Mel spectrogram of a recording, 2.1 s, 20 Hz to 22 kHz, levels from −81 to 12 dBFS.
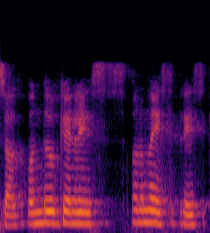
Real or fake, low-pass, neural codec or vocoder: fake; 7.2 kHz; codec, 16 kHz in and 24 kHz out, 0.8 kbps, FocalCodec, streaming, 65536 codes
